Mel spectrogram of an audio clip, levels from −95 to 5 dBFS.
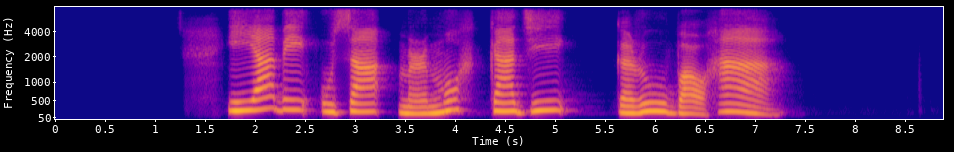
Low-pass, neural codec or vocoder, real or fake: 7.2 kHz; codec, 24 kHz, 0.9 kbps, DualCodec; fake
